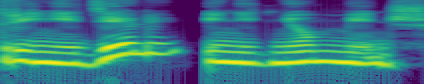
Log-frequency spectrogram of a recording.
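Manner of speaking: ordinary delivery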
